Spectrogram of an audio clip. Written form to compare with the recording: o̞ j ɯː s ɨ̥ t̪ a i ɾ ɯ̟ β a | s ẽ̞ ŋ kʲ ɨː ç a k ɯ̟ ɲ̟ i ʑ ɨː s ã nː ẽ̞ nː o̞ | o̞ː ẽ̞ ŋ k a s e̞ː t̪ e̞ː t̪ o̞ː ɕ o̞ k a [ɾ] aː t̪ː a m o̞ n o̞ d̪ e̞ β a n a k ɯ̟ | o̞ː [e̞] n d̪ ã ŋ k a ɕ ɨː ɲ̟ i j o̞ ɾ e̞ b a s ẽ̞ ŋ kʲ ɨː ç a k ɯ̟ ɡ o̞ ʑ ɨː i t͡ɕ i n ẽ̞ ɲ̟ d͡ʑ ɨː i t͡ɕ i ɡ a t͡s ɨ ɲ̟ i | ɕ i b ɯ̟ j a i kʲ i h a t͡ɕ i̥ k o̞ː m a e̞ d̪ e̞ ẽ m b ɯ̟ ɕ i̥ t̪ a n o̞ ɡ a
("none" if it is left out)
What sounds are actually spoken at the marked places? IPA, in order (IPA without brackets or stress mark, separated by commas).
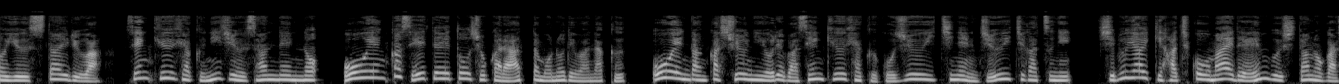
ɾ, ẽ̞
